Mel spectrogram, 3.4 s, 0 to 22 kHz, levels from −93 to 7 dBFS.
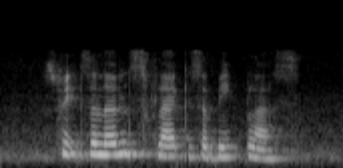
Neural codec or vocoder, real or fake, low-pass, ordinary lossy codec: codec, 16 kHz, 16 kbps, FunCodec, trained on Chinese and English, 50 frames a second; fake; 7.2 kHz; Opus, 24 kbps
